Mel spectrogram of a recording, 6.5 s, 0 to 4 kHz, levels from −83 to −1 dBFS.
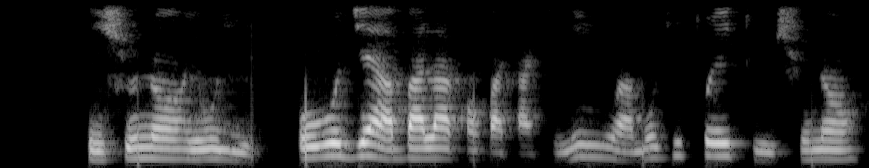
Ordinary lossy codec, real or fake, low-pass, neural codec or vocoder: none; real; 3.6 kHz; none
